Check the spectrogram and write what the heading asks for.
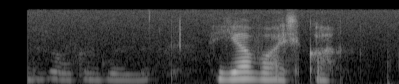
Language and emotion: Russian, neutral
